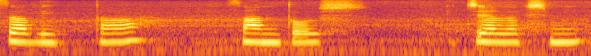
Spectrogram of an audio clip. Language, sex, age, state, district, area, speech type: Kannada, female, 18-30, Karnataka, Shimoga, rural, spontaneous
